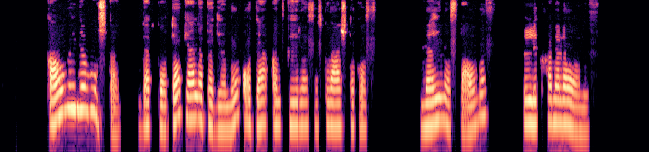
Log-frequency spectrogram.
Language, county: Lithuanian, Vilnius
